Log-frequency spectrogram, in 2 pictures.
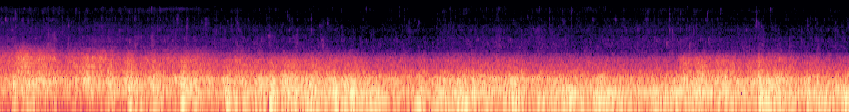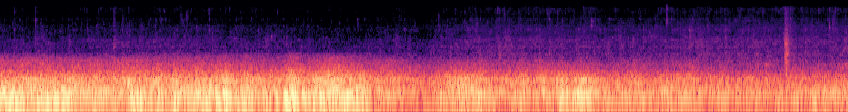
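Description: Thunder rolling in a long low rumble that swells and then fades after about eighteen seconds.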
